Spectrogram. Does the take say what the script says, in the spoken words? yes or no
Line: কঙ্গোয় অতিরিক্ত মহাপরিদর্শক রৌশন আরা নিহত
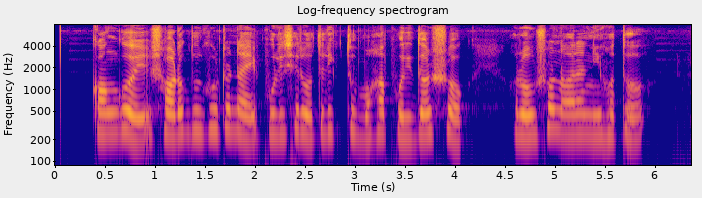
no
